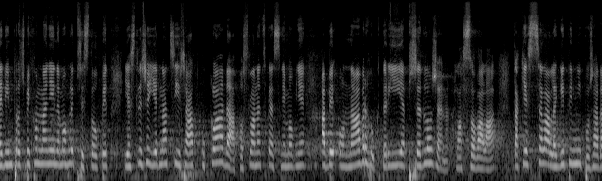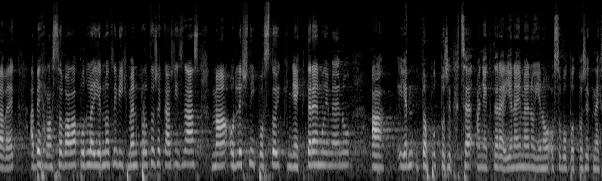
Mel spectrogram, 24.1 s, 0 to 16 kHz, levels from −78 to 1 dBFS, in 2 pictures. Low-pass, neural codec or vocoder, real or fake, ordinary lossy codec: 14.4 kHz; none; real; Opus, 24 kbps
